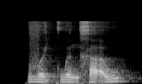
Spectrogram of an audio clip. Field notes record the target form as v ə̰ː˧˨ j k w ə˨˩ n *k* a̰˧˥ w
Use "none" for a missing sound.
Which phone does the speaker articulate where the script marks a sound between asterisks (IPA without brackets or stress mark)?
x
